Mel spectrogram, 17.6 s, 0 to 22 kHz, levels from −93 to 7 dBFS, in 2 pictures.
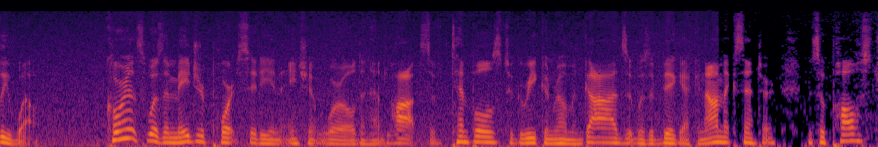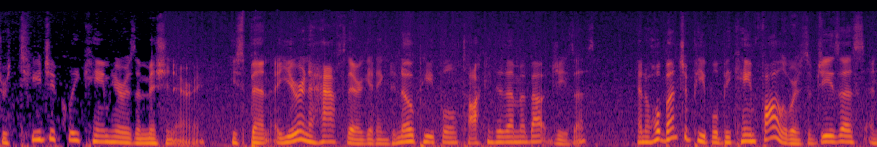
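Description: From 7.18 to 10.38 s, just after "was a big", overdone noise removal sets in. The room noise, about 22 dB below the speech, is gated too hard, so individual frequency bands are switched off along with quiet parts of the speech. The background drops and breaks up into twinkling specks. A spectrogram shows patchy, speckled gaps between the harmonics.

At 16.28 s, after "whole bunch of people", compressed frames are skipped: roughly 20 ms of audio is left out and the audio jumps forward. The waveform shows a discontinuity, and the spectrogram shows a thin vertical mark.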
